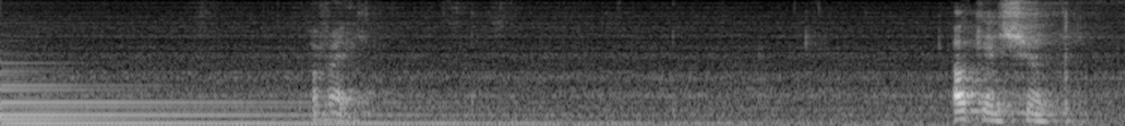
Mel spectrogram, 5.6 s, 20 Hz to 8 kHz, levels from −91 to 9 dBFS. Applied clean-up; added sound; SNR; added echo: none; Acoustic guitar; 4 dB; reverberation time 1.2 s.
